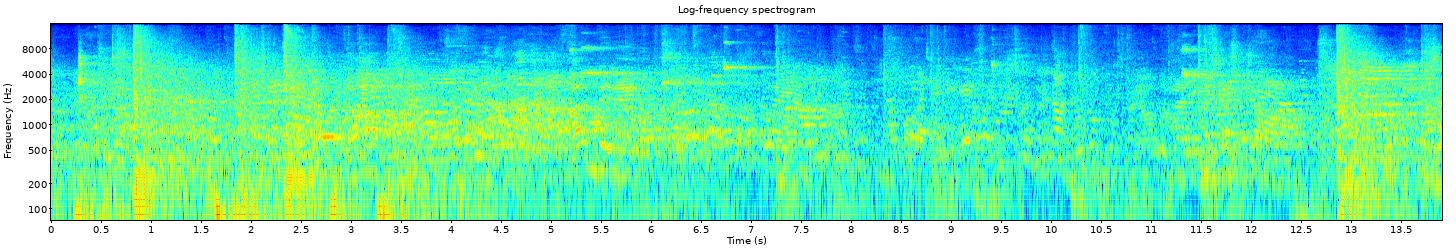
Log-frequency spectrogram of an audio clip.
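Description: A squash ball smacks sharply against the walls in an echoing court.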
